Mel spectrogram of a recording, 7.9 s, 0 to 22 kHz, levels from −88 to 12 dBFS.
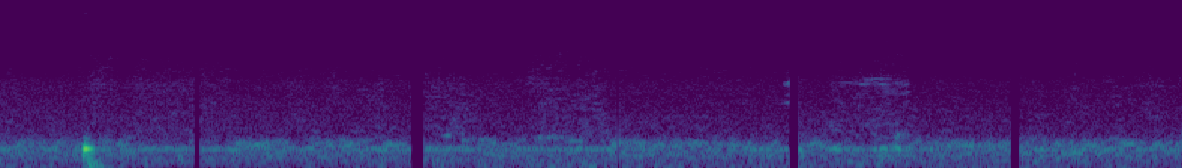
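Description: A speech recording in which the audio program likely repeatedly failed to fill its output buffer in time, so four blocks of samples went out as zeros. These blocks of digital silence fall at 1.30 to 1.34 s (about 43 ms, which fits a 2048-sample buffer), 4.12 to 4.14 s (about 21 ms, which fits a 1024-sample buffer), 5.27 to 5.33 s and 6.74 to 6.81 s (64 ms each). Each cuts straight to dead silence with no fade. All of them sound like brief holes in the speech. Separately, at 2.75 to 2.83 s an 88 ms silence is likely a Bluetooth stall, where held-up packets let the headphones' buffer run dry. Playback halts abruptly and then resumes.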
